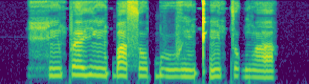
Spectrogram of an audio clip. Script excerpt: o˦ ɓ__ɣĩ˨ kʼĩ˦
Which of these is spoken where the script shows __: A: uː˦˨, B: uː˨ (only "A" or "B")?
B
